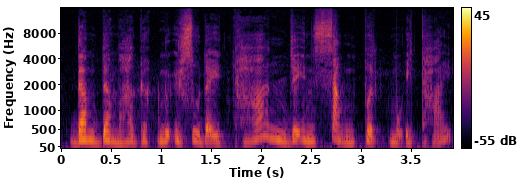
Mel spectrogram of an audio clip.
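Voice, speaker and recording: An actress playing a nosy, suspicious middle-aged mother with a husky voice in an Ilocano radio drama. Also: on the low side, animated, measured pace, no echo. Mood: prying.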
